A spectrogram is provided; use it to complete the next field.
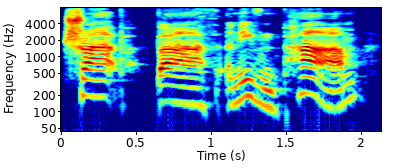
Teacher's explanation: The trap-bath split hasn't happened for everybody to the same extent. So for some speakers, trap, bath and even palm have the same vowel. For others, there's just a difference in length but not quality.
